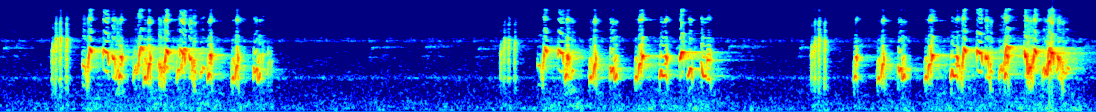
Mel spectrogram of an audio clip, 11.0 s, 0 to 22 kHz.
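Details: Streak-eared bulbul pair fiercely dueling in song, used as a lure, recorded 30 October 2021: three bursts of bubbly, chattering phrases, quick warbled notes rising and falling, separated by pauses of about two seconds.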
